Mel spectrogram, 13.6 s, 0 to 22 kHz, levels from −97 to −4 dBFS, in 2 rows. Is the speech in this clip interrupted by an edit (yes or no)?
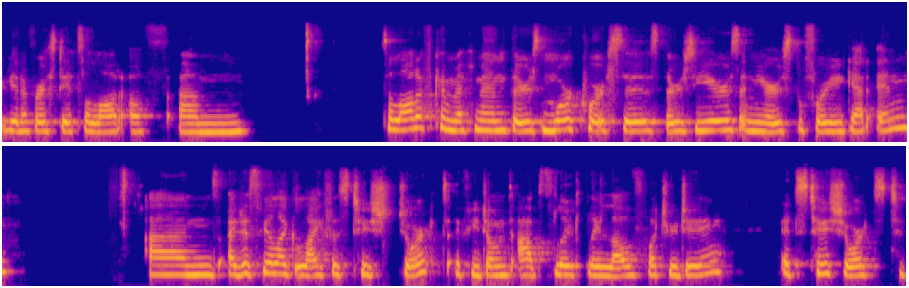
no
